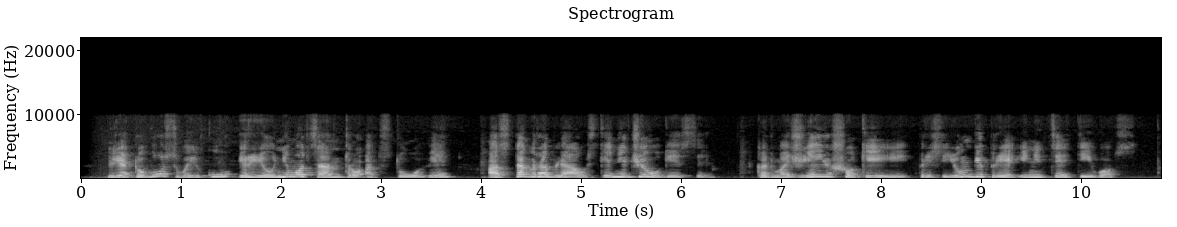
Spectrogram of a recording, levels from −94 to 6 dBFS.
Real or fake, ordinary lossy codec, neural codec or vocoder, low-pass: real; Opus, 64 kbps; none; 9.9 kHz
